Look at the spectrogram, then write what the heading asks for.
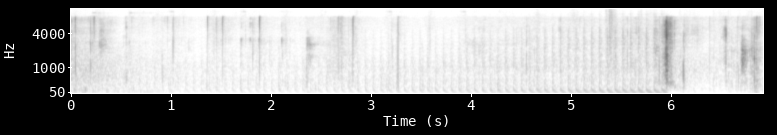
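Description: Video game gunfire with rapid automatic bursts in a fast, even rhythm, building steadily and ending in a sharper crack. It is moderately loud and has no talk over it.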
